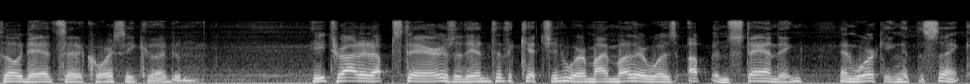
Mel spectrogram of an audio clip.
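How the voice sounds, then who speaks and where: Someone speaks with an American accent at a fairly slow pace. Background noise is noticeable. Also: man, medium pitch for a man, fairly even intonation. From US Midwest, St. Louis area, Missouri. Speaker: war veteran. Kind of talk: oral history interview. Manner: halting, with fillers.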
